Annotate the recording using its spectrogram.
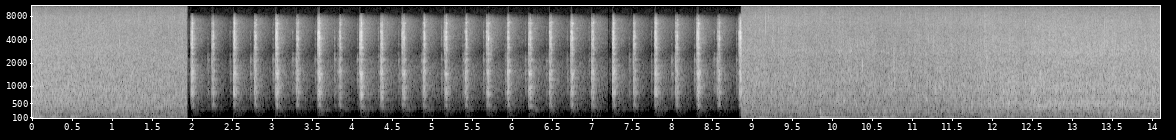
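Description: A ticking clock sound effect, about four ticks a second for roughly seven seconds, marking the 30 seconds the jig takes to sink to the sea bottom. Steady outdoor wind and sea hiss drops out while it plays and comes back afterwards.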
